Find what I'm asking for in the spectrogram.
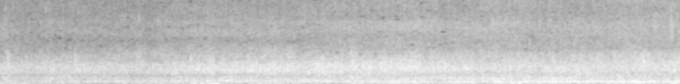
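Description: Flowing water of a creek along the Pacific Crest Trail in Washington, a steady broadband rush close by that holds an even level throughout with no talking.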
